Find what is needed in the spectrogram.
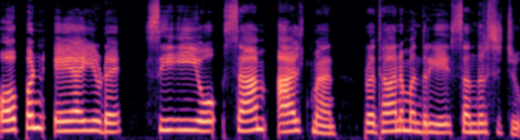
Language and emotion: Malayalam, neutral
